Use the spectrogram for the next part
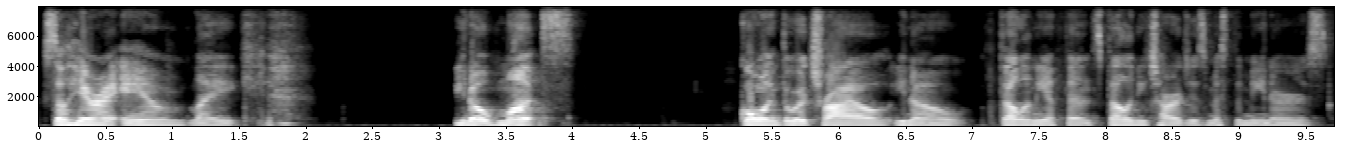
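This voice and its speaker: A woman's voice: low-pitched, steady tone, takes it slowly, pauses often, a bit bright, smooth. A woman in her thirties, a professor guest on a podcast, telling a personal story frankly and emphatically, with profanity and pointed rhetorical questions.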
